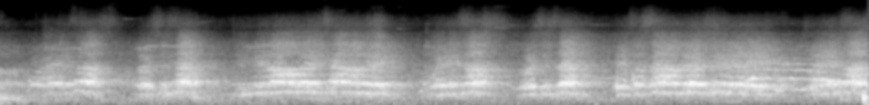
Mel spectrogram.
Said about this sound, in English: There are so many people, and they're all waving Sounders scarves and singing Sounders songs.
